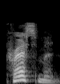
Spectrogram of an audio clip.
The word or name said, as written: pressman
